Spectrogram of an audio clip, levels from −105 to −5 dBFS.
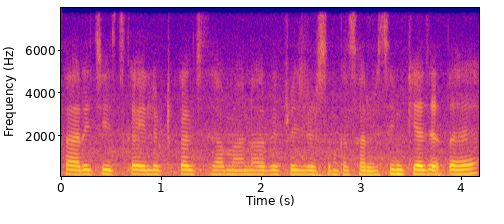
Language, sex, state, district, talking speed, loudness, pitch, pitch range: Hindi, female, Odisha, Malkangiri, 170 wpm, -17 LUFS, 190 Hz, 185-195 Hz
